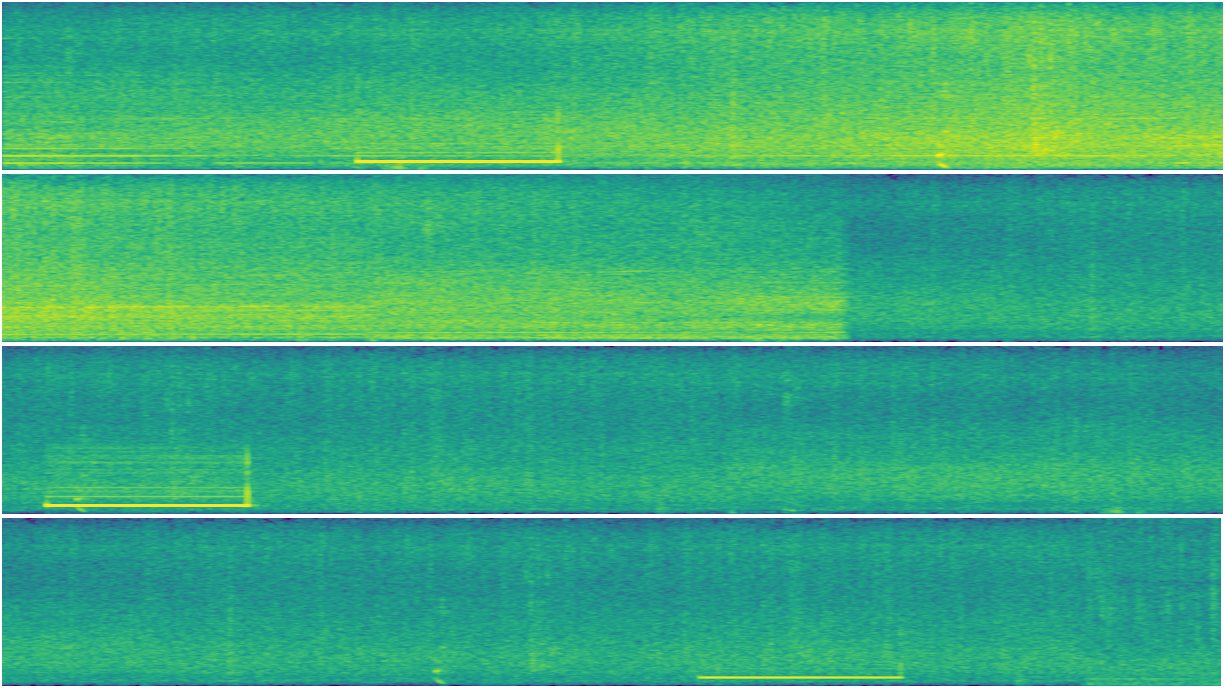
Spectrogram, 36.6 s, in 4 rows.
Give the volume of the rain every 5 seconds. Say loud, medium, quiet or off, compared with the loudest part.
medium, loud, medium, quiet, quiet, quiet, quiet, quiet.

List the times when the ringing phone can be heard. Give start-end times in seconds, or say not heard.
2.6-4.2, 18.6-20.2, 33.0-34.2.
